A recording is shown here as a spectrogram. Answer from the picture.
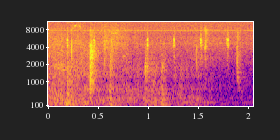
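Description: A string of small irregular clicks and knocks: buttons being pressed on a portable CD player, with some handling noise.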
